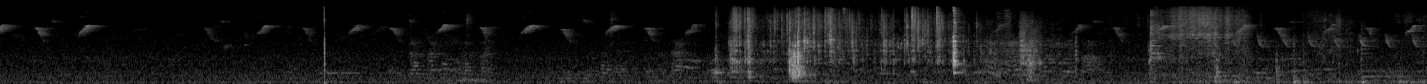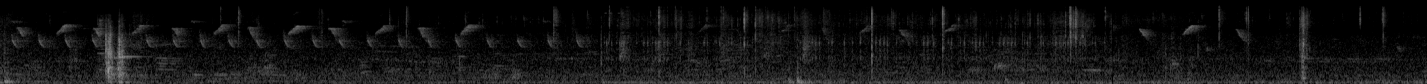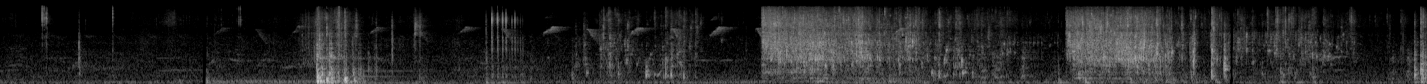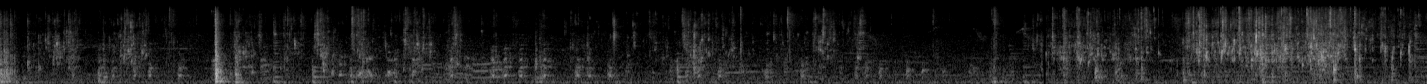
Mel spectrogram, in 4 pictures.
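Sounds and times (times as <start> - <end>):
bird chirping: 9.8 - 36.2.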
